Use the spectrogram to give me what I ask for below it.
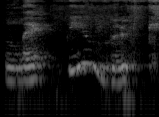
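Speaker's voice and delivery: usual speaking voice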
